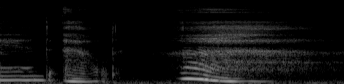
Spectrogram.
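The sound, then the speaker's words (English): Slow, quiet breathing in and out during a guided breathing exercise. It ends in a long, audible sighing exhale whose pitch falls away. “Breathe in and out.”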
